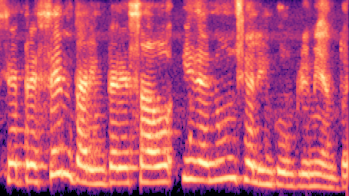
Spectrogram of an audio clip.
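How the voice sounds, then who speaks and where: With noticeable background noise behind her, a woman speaks with very wide pitch swings. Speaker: law professor. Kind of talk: online lecture.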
